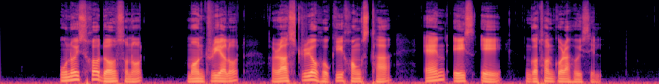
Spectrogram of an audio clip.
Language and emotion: Assamese, neutral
